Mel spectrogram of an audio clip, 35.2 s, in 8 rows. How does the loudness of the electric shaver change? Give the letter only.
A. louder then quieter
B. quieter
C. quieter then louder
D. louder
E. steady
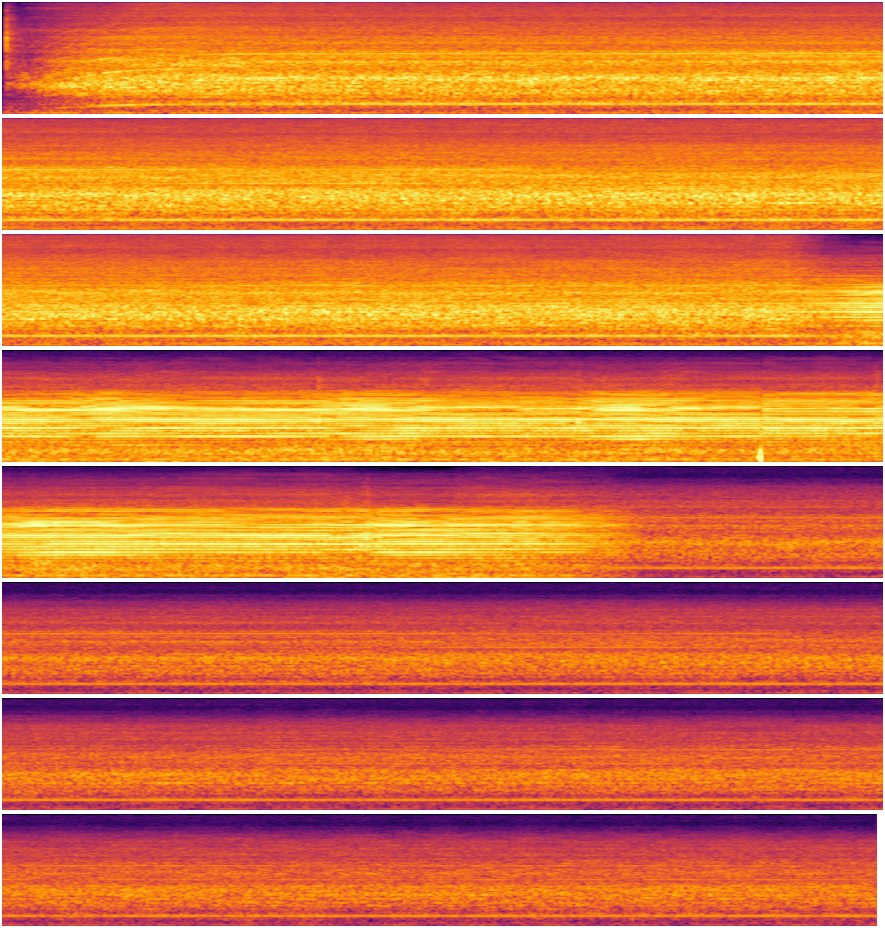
D.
